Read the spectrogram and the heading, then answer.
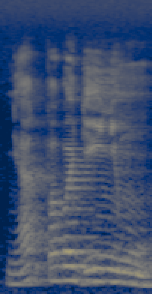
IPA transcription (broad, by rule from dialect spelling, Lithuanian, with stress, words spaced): nʲɛt pɐʋɐˈdʲiːnʲɪmuː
